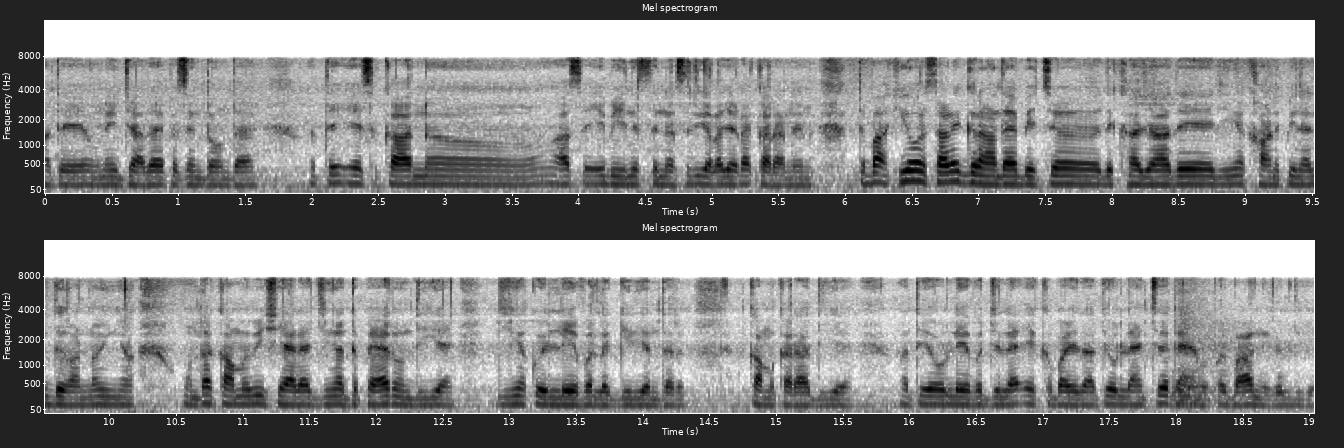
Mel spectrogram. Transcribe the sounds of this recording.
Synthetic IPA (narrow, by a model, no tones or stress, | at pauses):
ət̪eːʊnẽːd͡ʒjaːd̪aːpəsə̃nd̪ɔ̃ːnd̪aːɛː | ət̪eːɪskaːɾən | əseːbɪd͡ʒnəsɪnəsɾiːɡəlaːd͡ʒeːɽaːkəɾaːnn | t̪eːbaːkiːoːɾsaːɽeːɡəɾãːd̪eːbɪt͡ʃd̪ɪkʰːaːd͡ʒaːd̪eːd͡ʒɪjãːkʰaːñpiːnãːliːd̪əɡãːnãːɦoijãːʊnd̪aːkəmʋiːʃɛːlɛːd͡ʒɪjãːɖ̪əpɛːɾɦʊ̃ːnd̪iːɛː | d͡ʒɪjãːkoːiːleːʋəɾləɡiːd̪iːənd̪əɾ | kəmkəɾaːd̪iːɛː | ət̪eːoːleːʋəɾd͡ʒəlɛːɪkbaːeːd̪aːt̪eːoːlɛ̃ːt͡ʃd̪eːʈɛːmʊpːəɾbaːɾnɪkəld̪iːɛː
